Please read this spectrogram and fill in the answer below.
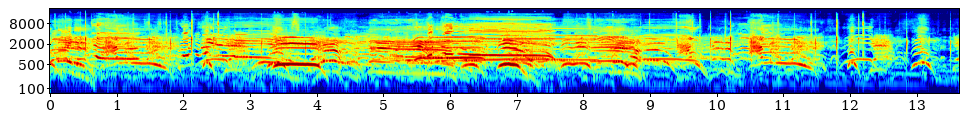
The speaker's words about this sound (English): Rough Riders 7 Fort Sarah, as we head into the halftime, let's get up our cheer squad. I see Rough. I see Riders.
